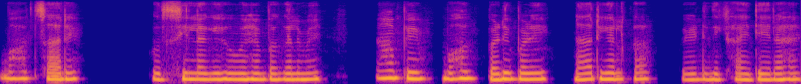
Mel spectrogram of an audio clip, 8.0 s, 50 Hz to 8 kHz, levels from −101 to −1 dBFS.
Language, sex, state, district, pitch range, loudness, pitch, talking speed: Hindi, female, Uttar Pradesh, Etah, 215-240 Hz, -25 LUFS, 225 Hz, 150 wpm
